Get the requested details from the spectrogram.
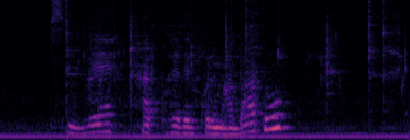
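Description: A fork whisks liquid in a bowl, clinking against its side.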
